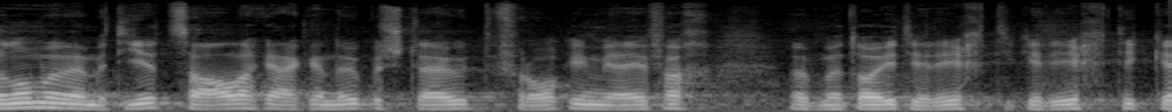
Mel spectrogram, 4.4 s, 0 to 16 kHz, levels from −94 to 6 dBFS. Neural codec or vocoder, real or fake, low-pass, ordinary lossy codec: none; real; 14.4 kHz; Opus, 64 kbps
